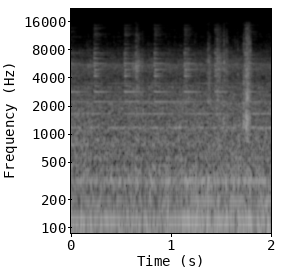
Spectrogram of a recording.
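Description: Large engine idling with a steady low hum.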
